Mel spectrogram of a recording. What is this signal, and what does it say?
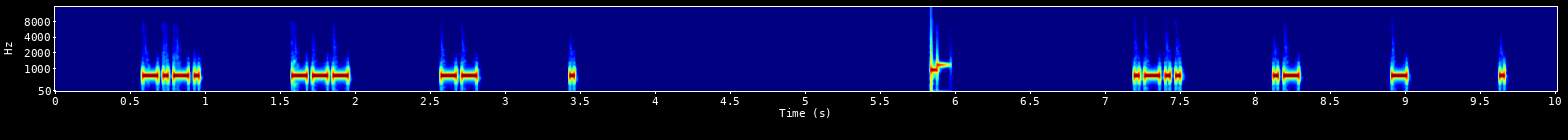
Morse code, heard as a keyed tone, about 36 wpm, spaced as for 12 wpm, 700 Hz. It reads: COME LATE
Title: 6x Character Spacing - Top 500 Words - 35wpm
